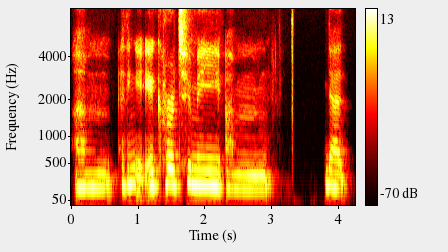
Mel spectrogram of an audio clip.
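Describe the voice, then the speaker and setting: A woman from outside the US sharing in an online group, soft-spoken and hesitant, with many pauses and fillers. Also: fairly low pitch, fairly even intonation. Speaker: workshop participant.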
